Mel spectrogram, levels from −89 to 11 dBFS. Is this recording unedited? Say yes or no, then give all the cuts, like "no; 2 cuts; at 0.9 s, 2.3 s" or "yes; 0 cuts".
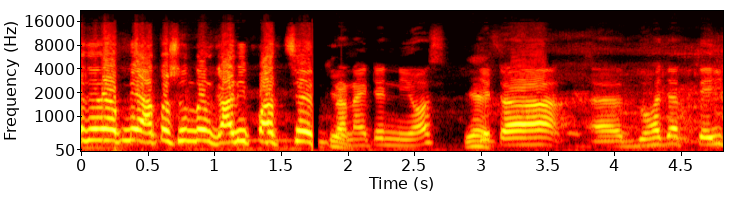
no; 1 cut; at 1.8 s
